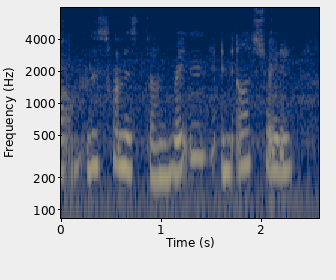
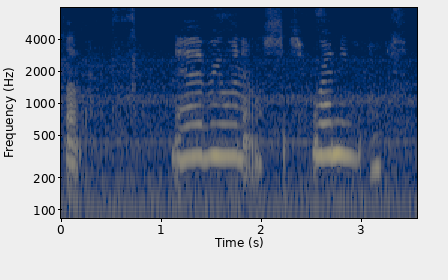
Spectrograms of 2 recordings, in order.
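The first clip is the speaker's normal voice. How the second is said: plain reading voice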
